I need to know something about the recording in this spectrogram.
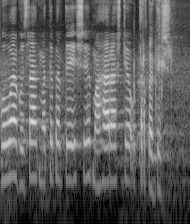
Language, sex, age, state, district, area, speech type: Sindhi, female, 45-60, Gujarat, Junagadh, urban, spontaneous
